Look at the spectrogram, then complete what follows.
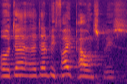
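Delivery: slight put-on Irish accent. Retelling a ticket seller asking a man for the entry fee, little Irish accent. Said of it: "in his little Irish accent".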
